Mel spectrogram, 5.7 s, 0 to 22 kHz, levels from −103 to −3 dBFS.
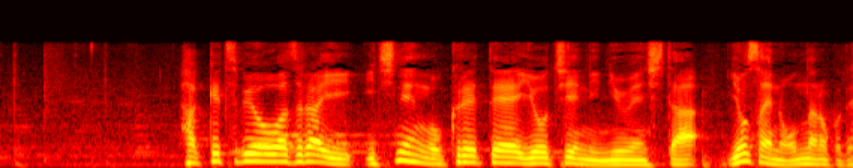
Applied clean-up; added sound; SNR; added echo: none; none; none; none.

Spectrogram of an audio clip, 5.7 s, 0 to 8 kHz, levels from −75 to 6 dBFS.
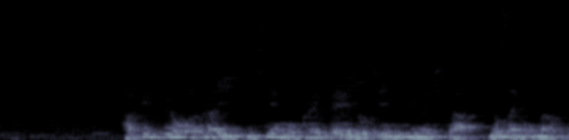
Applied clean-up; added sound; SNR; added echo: none; none; none; reverberation time 0.9 s.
